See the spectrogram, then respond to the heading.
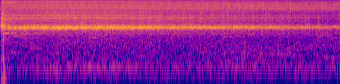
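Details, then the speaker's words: Hand-spun alternator/accessory belt pulley with many miles: shrill ringing whir that fades as it coasts down. Worn bearing, too noisy to keep, risking the alternator. "It's just making to me that's too much noise. I mean, if you can hear it like [Music] that, worst case scenario, you're going to lose your alternator with this."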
